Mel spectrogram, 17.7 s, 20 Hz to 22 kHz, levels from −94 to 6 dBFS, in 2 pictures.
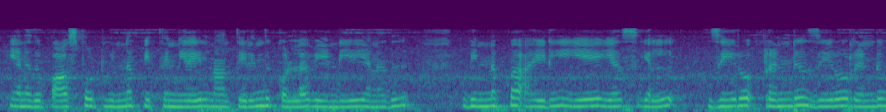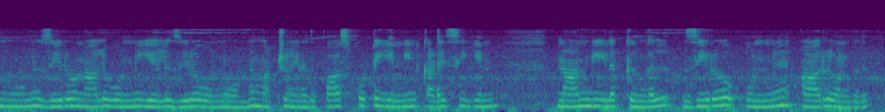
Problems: constant background noise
